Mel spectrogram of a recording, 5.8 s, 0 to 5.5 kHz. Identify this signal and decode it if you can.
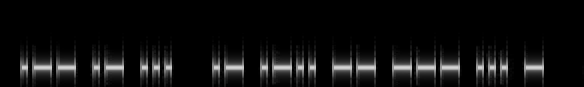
Morse code, heard as a keyed tone, about 20 wpm, 600 Hz. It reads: WAS ALMOST
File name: the old man and the sea / the old man and the sea part 1 20wpm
